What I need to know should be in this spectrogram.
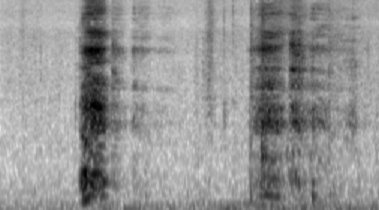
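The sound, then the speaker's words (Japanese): A single short, sharp hiccup from a man with a bout of hiccups, fairly loud and abrupt, followed a moment later by softer, breathy vocal noise. “もうしゃっくり出たから”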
